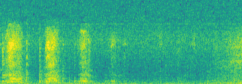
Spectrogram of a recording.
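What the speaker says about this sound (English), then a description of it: "This is the event of pulling paint across canvas makes a sound." A palette knife drags paint across a canvas on a cable easel outdoors in a harbor park, giving three or four short, faint scraping rubs in quick succession, then quiet.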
